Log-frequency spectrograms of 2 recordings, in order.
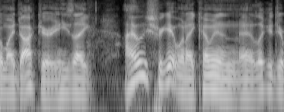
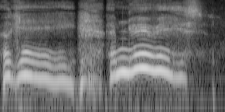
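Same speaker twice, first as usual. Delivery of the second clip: squeaky, very high, nervous put-on puppet voice; 13 semitones higher than usual. Speaking as a puppet character to a listener, in puppet voice. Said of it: "Do you really sound like that?".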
